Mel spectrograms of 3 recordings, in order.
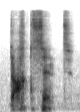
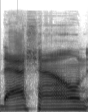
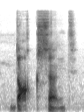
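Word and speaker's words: Dachshund: you please say the name of this breed doxent and I went all right there it is it's not dashound it's not what is some other ones there's some other ones out there it's doent Boston Terrier is pronounced Boston terer uh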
